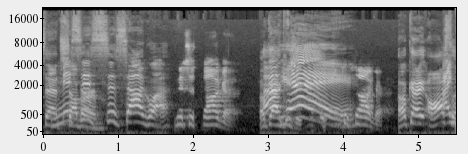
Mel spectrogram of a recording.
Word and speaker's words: Mississauga: Paul, how do you pronounce that suburb? Mississauga.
